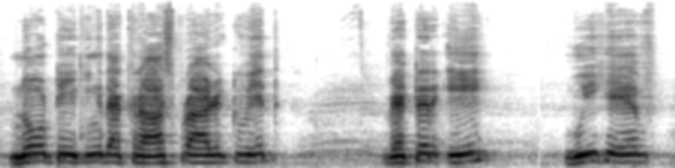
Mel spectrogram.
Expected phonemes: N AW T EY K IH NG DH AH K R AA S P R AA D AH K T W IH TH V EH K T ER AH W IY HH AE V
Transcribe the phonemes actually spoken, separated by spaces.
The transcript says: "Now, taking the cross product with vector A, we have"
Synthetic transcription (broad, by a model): N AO T EY K IH NG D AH K R AA S P R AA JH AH K T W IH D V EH T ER AH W IY HH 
